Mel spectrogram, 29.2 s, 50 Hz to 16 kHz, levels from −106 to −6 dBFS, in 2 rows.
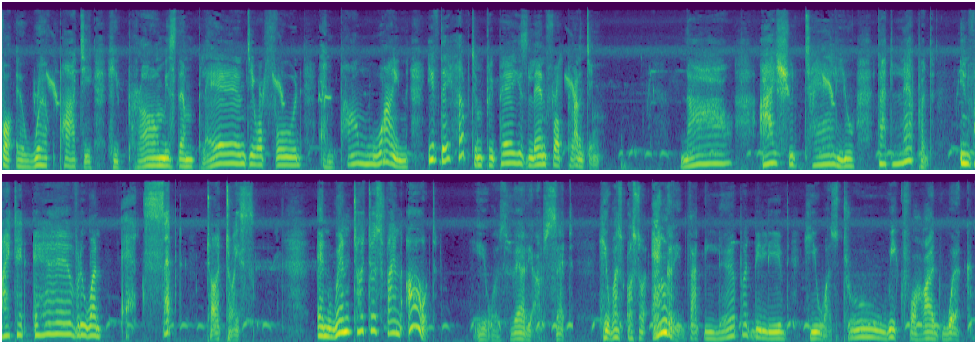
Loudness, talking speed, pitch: -24 LUFS, 115 wpm, 195 Hz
